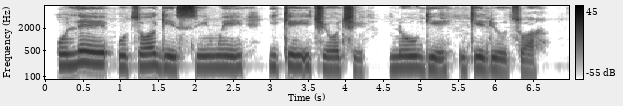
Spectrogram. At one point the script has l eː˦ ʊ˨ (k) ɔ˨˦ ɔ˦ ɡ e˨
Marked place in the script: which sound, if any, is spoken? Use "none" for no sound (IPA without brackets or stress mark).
t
